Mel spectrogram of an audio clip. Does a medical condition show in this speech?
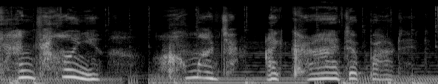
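Yes: traumatic brain injury.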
